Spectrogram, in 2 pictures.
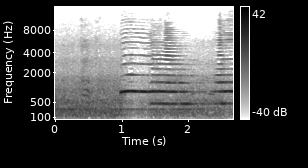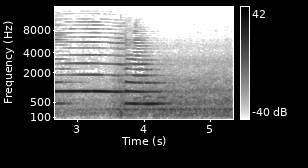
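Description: A locomotive horn blares loudly in long blasts.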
